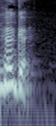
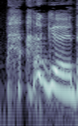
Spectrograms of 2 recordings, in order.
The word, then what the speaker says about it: hygge: It's hygge, is it? – The Danish concept of coziness, essentially. – Yes. And hygge. hugger.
